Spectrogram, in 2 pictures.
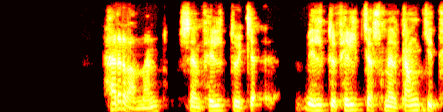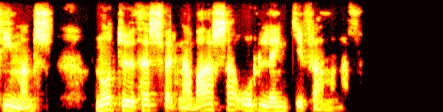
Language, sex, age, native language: Icelandic, male, 40-49, Icelandic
